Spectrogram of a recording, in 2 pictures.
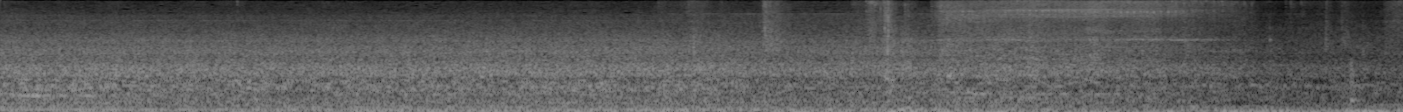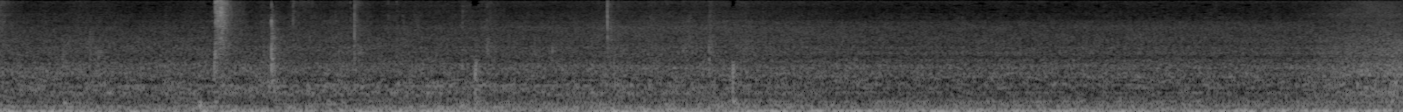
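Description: Steady low hum and rumble of a standing train at a station, heard from the platform and then inside the carriage, with a few faint clicks about eight seconds in.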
